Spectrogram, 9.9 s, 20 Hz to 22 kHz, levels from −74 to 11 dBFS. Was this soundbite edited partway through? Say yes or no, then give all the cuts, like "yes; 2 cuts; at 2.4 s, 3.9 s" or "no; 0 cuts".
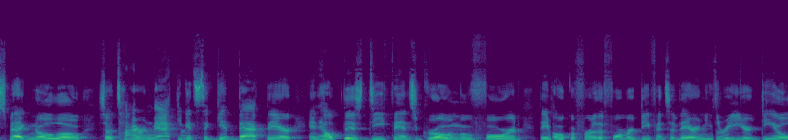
yes; 4 cuts; at 2.3 s, 6.9 s, 8.5 s, 8.9 s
